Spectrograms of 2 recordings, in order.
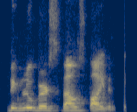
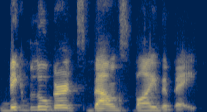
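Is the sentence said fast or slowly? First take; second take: fast; slowly. First: The sentence is spoken quickly and smoothly. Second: The sentence is spoken slowly and carefully. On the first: "I get faster and faster as I go" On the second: "You can say it this slow"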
